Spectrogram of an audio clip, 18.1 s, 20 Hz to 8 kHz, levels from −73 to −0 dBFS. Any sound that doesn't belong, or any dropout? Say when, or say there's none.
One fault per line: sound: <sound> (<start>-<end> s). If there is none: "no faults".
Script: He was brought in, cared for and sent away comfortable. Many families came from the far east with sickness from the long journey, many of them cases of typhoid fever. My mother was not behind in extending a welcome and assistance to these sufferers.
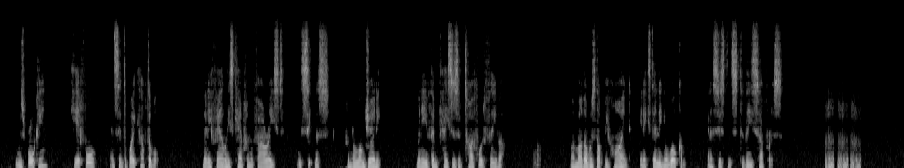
sound: laugh (10.7-10.8 s)
sound: laugh (16.5-17.2 s)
